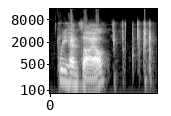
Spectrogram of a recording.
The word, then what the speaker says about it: prehensile: I am just going to spell this 'cause I have no clue how to pronounce this. Yep. Pre. Hen. Hen. Prehensile.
